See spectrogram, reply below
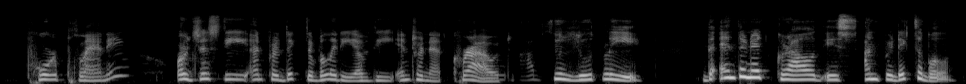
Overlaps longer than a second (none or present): none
